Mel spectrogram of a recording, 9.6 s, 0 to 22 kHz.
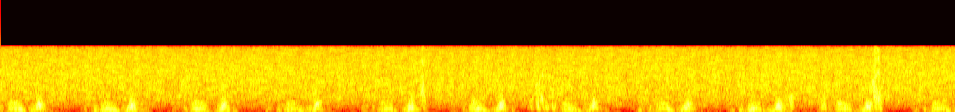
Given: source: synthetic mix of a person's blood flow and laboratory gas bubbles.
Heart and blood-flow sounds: Doppler ultrasound of blood flow; precordium
4.19-4.27 s: bubbles
5.28-5.57 s: bubbles
7.88-7.94 s: bubbles
8.18-8.28 s: bubbles
8.68-8.83 s: bubbles
From the record:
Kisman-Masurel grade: 122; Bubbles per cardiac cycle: 1 to 2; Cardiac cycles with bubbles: 10 to 50%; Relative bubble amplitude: moderate (0.250 to 0.450); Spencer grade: 2 (many but less than half of the cardiac periods contain bubble signals, singularly or in groups); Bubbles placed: anywhere in the cardiac cycle

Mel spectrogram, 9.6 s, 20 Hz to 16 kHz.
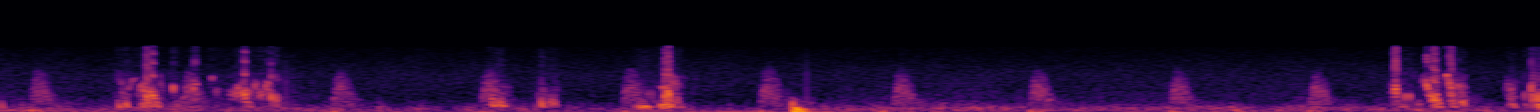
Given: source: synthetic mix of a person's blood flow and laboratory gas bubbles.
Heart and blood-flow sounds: Doppler ultrasound of blood flow; subclavian vein
0.72-1.03 s: bubbles
1.05-1.12 s: bubbles
1.17-1.25 s: bubbles
1.30-1.77 s: bubbles
3.04-3.21 s: bubbles
3.36-3.52 s: bubbles
3.95-4.29 s: bubbles
8.67-9.17 s: bubbles
9.40-9.63 s: bubbles
From the record:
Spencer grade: 2 (many but less than half of the cardiac periods contain bubble signals, singularly or in groups); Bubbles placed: anywhere in the cardiac cycle

